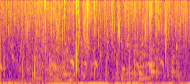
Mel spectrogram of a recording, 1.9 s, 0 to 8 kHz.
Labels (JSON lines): {"label": "biophony", "recorder": "SoundTrap 300"}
